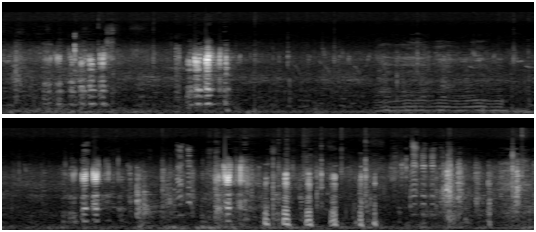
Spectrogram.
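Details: Goats at a farm where a two-week-old mini Nubian kid meets a Nigerian Dwarf herd; several short bleats, a deeper drawn-out lowing call midway, then a quick run of clipped, stuttering cries.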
